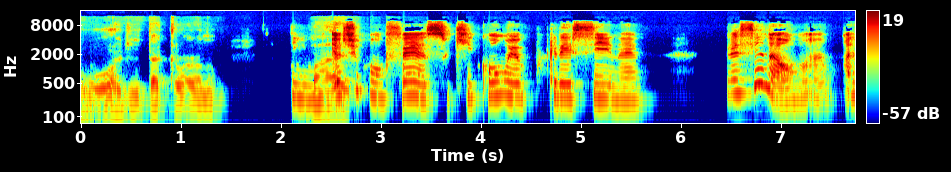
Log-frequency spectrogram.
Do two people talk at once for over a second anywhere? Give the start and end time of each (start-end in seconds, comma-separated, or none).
none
